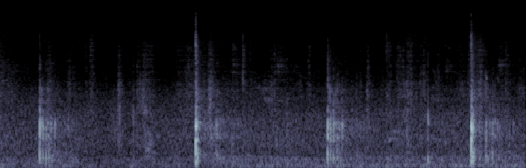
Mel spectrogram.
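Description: Tennis ball struck back and forth by racquets in a rally: four hits about a second and a half apart, sharp loud hits alternating with duller ones.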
